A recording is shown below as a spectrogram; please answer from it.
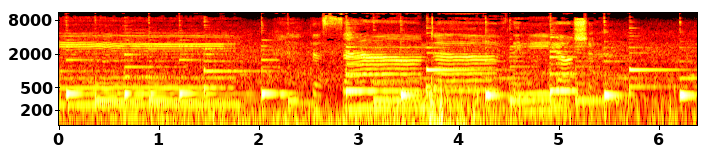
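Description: Ukulele playing an instrumental passage between sung lines, with ringing plucked chords. A gust of wind hits the microphone about four seconds in.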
